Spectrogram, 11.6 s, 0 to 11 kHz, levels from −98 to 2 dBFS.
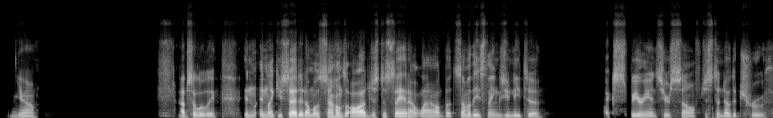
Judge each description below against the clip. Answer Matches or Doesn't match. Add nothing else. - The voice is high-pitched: Doesn't match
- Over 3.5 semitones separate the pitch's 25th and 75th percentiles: Matches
